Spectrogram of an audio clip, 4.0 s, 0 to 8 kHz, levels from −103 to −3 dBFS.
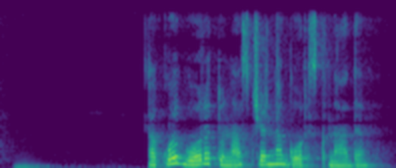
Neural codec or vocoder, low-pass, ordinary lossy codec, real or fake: none; 7.2 kHz; none; real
